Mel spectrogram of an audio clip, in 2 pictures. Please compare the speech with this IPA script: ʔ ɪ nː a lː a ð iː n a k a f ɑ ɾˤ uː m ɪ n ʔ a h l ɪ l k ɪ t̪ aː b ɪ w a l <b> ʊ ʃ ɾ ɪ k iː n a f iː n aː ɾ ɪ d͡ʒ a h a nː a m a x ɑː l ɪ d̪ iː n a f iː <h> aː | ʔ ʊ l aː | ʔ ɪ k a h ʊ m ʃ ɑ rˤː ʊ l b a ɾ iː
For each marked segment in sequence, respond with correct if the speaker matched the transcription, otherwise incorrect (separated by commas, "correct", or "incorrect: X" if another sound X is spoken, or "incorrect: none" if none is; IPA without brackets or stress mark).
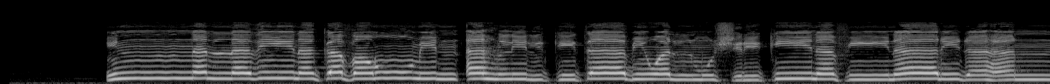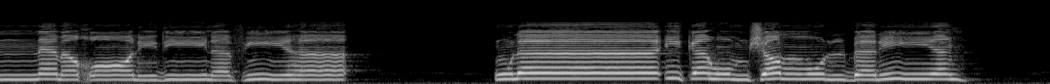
incorrect: m, correct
